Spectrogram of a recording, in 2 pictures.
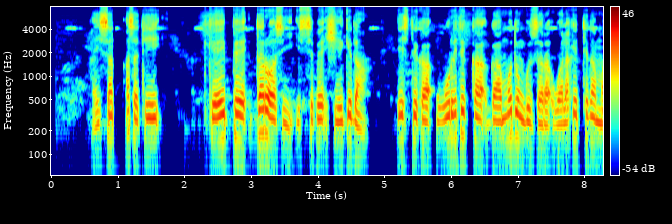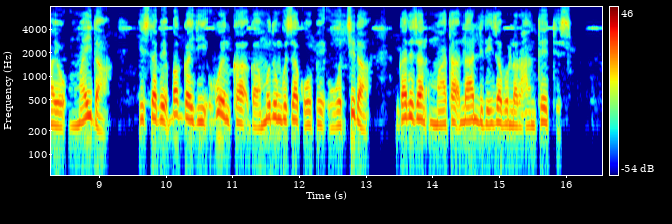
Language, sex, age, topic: Gamo, male, 25-35, government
